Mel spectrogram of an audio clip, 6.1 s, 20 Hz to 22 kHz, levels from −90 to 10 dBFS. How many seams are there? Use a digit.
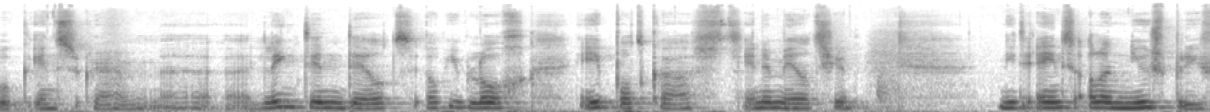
1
